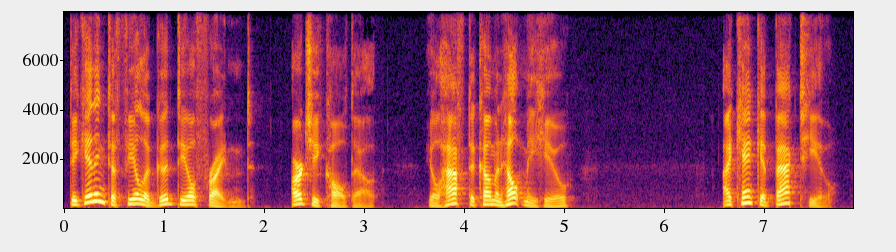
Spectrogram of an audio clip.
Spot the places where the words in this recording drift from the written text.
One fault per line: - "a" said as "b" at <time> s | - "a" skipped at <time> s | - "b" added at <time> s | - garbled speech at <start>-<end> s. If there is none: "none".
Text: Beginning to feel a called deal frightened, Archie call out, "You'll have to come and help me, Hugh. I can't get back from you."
- "called" said as "good" at 0.9 s
- "call" said as "called" at 2.6 s
- "from" said as "to" at 7.4 s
